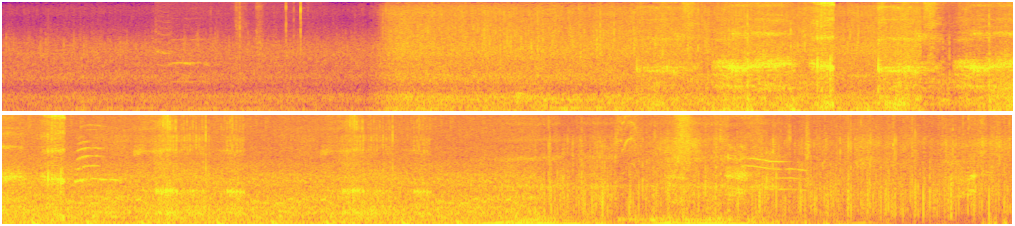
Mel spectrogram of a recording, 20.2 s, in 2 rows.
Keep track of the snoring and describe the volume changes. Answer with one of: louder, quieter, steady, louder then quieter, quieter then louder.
quieter.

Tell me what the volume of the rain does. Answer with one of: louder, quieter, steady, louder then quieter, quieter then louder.
louder.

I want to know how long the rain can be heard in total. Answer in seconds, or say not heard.
20 s.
